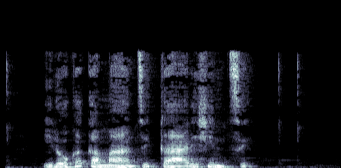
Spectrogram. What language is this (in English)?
South Ucayali Ashéninka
